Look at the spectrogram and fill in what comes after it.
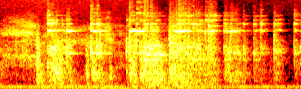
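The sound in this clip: Glass bottle and glasses clink as the best bottle is served, a few bright clinks and duller knocks spread irregularly across the moment with no talk over them.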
